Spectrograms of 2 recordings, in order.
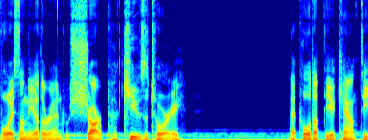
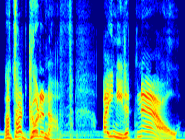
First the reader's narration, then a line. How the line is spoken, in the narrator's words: he barked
